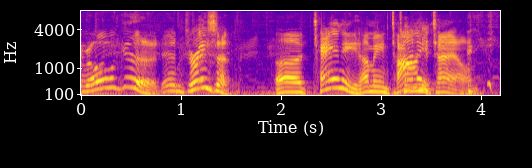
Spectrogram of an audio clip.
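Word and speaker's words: Taneytown: Tanny Town, Maryland? Is that you? Where you are, Teresa? – You know, Jackie is sitting right behind you. You could just ask. – Yeah. It's pronounced Tawny Town. Tawny Town.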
